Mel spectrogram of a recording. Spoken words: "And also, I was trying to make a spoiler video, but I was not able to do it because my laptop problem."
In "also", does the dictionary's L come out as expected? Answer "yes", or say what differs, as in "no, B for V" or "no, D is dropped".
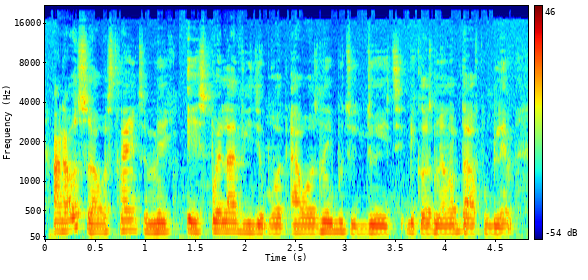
yes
